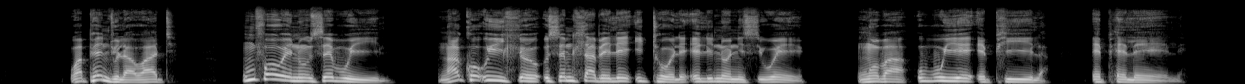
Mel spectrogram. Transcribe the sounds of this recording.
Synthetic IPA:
wʔapʰendʱulawaːtʰi̥ | um̩fɔweniuseβujilɛ | ŋakʰɔujiɬɔʔusem̩ɬaβɛlɛʔitʰɔlɛʔelinonisiwɛjɔ | ŋɔβauβujɛʔepʰila | ɛpʰɛlɛːlɛ

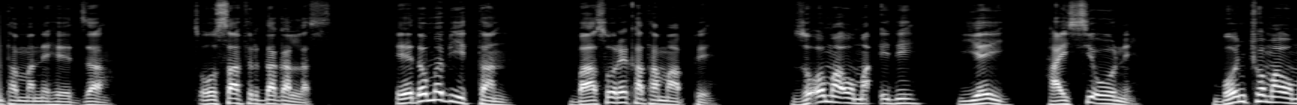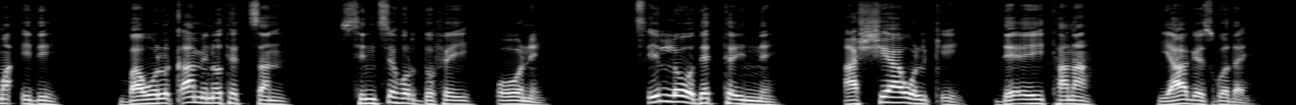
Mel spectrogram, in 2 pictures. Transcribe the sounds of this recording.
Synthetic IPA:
nt̪ɐmːɐnːɛɦe̞ːd͡zːaː | t͡sʼo̞ːsːaːfɪɾd̪ɐɡɐlːɐ̰s | ʔeːd̪ɔmɛbiːt̪ːɐn | baːsɔɾɛkɐt̪ɐmaːpːɛ̰ | zɔʔɔmɐʔɔmɐʔːɪd̪ɪ | jɛj | hɐjsːɪo̞ːnɛ̰ | bɔnt͡ʃːɔmɐʔɔmɐʔːɪd̪ɪ | bɐwɔlkʼːamɪnɔt̪ɛt͡sːɐn | sɪnt͡sːɛɦɔɾd̪ɔfɛjo̞ːnɛ̰ | t͡sʼɪlːɔːd̪ɛt̪ːɛjnːɛ | ʔɐʃːɪjaːwɔlkʼːɪ | d̪ɛʔɛjt̪ɐnɐ | jaːɡe̞ːs̬ɡɔd̪ɐ̰j

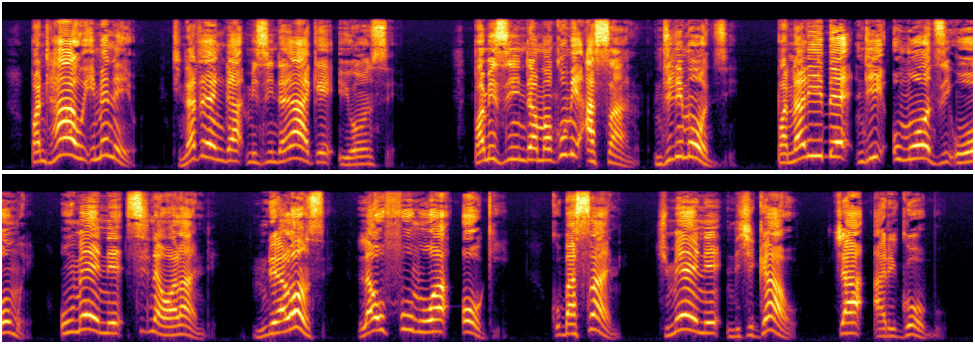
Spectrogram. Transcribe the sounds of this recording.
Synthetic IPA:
pantʰawiimɛnɛ̰jɔ | tinatɛŋɡamizindajakɛjɔːnsɛ̥̰ | pamizindamakumiʔasa̰nundilimɔd͡zi | panaliɓɛndiumɔd͡ziwʔɔmwɛ̰ | umɛnɛsitinawalaːndɛ | m̩ɗwɛlalɔnsɛ̥ | laufumuwaɔki | kuɓasani | t͡ʃimɛnɛndit͡ʃiɡawɔ̰ | t͡ʃaaɾiɡɔːɓu

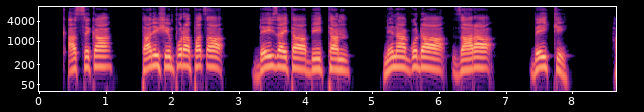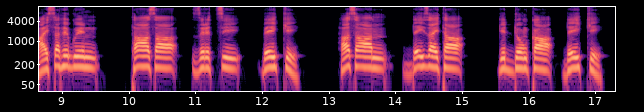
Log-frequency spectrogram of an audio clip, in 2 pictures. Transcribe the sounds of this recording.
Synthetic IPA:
kʼɐsːɛkɐ | t̪ɐnɪʃɛmpːɔɾɐpɐt͡sʼɐ | d̪ɛʔɪzɐjt̪ɐbiːt̪ːɐnː | ɛnɐɡɔd̪aːzaːɾɐ | bɛɪkːḛː | hɐjsːɐfɛɡʊjɛn | t̪ɐasaː | zɛɾɛt͡sːɪ | bɛjɪkːḛ | hɐsɐʔɐn | d̪ɛʔɪzɐjt̪ɐ | ɡɪd̪ːɔŋkːɐd̪ɛɪkːḛː

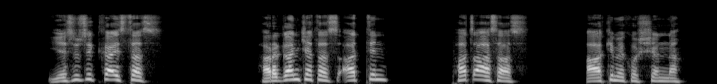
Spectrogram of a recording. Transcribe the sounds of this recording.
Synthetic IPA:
jɛs̬ʊs̬ɪkːɐɪst̪ːɐs | hɐɾɡɐnt͡ʃːɐt̪ɐsɐt̪ːɪn | pɐt͡sʼaːsaːs | aːkɪmɛkɔʃːɛnːɐ

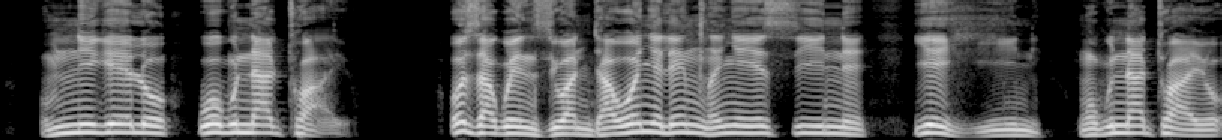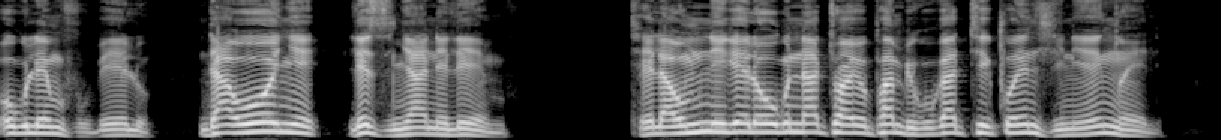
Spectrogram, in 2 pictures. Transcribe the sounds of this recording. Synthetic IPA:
um̩niɣɛlɔ | woɣunatʰwa̰jɔ | ɔzaɣwend͡zʱiwandʱawɔɲɛlɛŋ͡ǀʱɛɲɛjesinɛ | jeɦini | ŋoɣunatʰwajɔʔoɣuleɱvuβɛːlɔ | ndʱawɔɲɛ | leziɲanɛleːɱvu | tʰɛlaum̩niɣɛlɔwoɣunatʰwajɔpʰambʱiɣuɣatʰiǁɔend͡ɮʱiniɛŋ͡ǀʱɛːlɛ

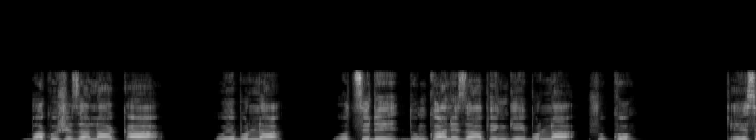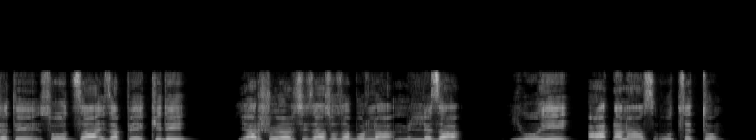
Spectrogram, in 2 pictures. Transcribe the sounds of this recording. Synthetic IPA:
bɐkʊʃ̬ɛzɐlaːkʼːaː | hʊjɛbɔlːɐ | wɔt͡sːɪd̪ɪd̪ʊŋkːaːnɛzapɛŋɡeːbɔlːɐʃʊkːɔ | kʼe̞ːsɛt̪ɪsoːt͡sːaːɪzɐpːɛɛkːɪd̪ɪ | jɐɾʃɔjɐɾsɪzaːs̬ɔzɐbɔlːɐmɪlːɛzɐ | joːji | aːɗːɐnaːsʊt͡sʼːɛt̪ːo̰

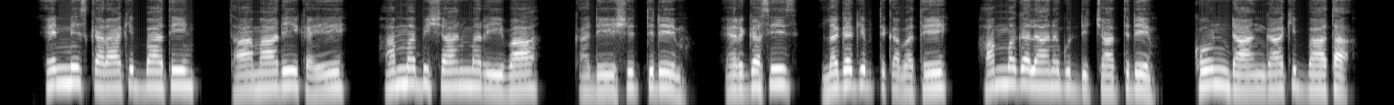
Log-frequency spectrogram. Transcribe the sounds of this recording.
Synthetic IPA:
ʔɪnːɪskɐɾaːkɪbːaːt̪iːn | t̪aːmaːɾiːkɐʔeː | hɐmːɐbɪʃaːnmɐɾiːbaː | kʼɐd̪e̞ːʃɪt̪ːɪd̪e̞ːmɐ̥ | ʔɛɾɡɐsiːs | lɐɡɐɡʼɪbt̪ɪkʼɐbɐt̪e̞ː | hɐmːɐɡɐlaːnɐɡʊd̪ːɪt͡ʃːaːt̪ːɪd̪e̞ːmɐ̥ | kʊnd̪aːŋɡaːkɪbːaːt̪ɐʔɐ

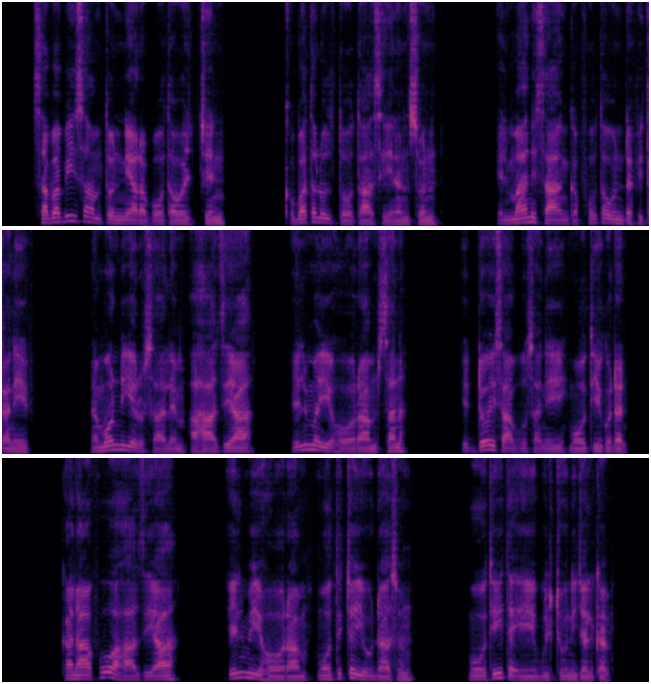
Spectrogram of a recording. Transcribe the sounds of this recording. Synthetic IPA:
sɐbɐbiːsaːmt̪ɔnːɪɐɾɐbo̞ːt̪ɐwɐd͡ʒːɪn | kʼʊbɐt̪ɐlʊlt̪o̞ːt̪aːseːnɐnsʊn | ʔɪlmaːnɪsaːɐŋɡɐfoːt̪ɐhʊnd̪ɐfɪt̪ʼɐniːf | nɐmo̞ːnːɪjɛɾʊsaːlɛmɐɦaːzɪjaː | ʔɪlmɐjɛɦoːɾaːmsɐnɐ | ɪd̪ːo̞ːɪsaːbʊsɐniːmo̞ːt̪iːɡɔd̪ɐn | kɐnaːfuːɐɦaːzɪjaː | ɪlmɪjɛɦoːɾaːmːo̞ːt̪ɪt͡ʃːɐjɛhʊd̪aːsʊn | mo̞ːt̪iːt̪ɐʔeːbʊlt͡ʃuːnːɪd͡ʒɐlkʼɐbɛ̥

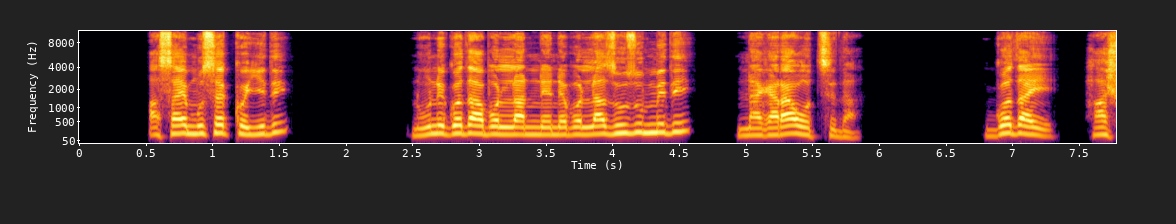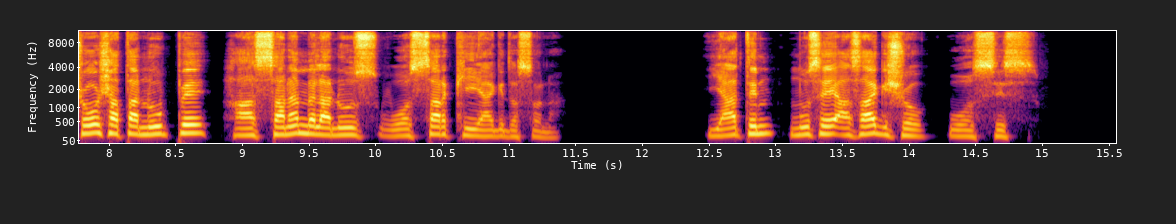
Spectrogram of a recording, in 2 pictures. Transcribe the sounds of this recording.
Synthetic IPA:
ʔɐsɐjmʊsɛkːɔjɪd̪ɪ | nuːnɪɡɔd̪aːbɔlːɐnːɛnɛbɔlːɐzʊzʊmːɪd̪ɪ | nɐɡɐɾɐo̞ːt͡sːɪd̪ɐ | ɡɔd̪ɐj | hɐʃo̞ːʃɐt̪ɐnuːpːɛhaːsːɐnɐmɛlɐnuːswo̞ːsːɐɾkːɪjaːɡɪd̪ɔsɔnɐ | jaːt̪ɪnmʊsɛjɐs̬aːɡɪʃɔwo̞ːsːɪs

